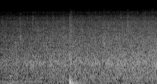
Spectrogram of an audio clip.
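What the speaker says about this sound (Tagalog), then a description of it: "Ang lakas ng ulan dito, grabe." Heavy rain pours in a dense, steady hiss with one brief low thump partway through. It is loud and close, with no voices.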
